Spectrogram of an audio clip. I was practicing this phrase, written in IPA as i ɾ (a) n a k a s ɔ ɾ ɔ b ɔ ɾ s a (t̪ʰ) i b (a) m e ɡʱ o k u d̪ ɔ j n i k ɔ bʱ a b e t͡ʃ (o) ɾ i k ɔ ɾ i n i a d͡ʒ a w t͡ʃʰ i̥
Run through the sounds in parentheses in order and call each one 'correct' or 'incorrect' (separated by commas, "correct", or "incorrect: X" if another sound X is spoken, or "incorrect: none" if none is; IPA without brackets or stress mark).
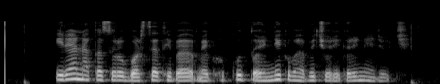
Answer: correct, correct, correct, correct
